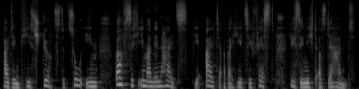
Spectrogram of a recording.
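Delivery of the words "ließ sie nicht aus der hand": ordinary delivery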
